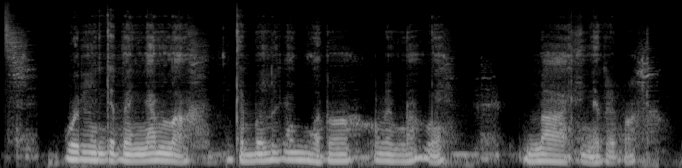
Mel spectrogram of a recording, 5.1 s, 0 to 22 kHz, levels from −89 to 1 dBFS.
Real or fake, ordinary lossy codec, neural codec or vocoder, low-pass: fake; none; codec, 44.1 kHz, 1.7 kbps, Pupu-Codec; none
